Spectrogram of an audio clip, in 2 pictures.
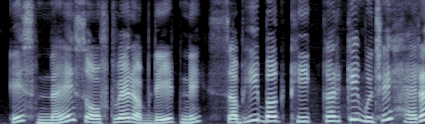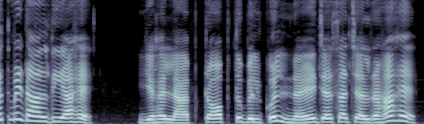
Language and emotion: Hindi, surprised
